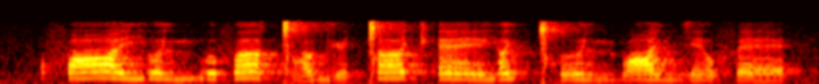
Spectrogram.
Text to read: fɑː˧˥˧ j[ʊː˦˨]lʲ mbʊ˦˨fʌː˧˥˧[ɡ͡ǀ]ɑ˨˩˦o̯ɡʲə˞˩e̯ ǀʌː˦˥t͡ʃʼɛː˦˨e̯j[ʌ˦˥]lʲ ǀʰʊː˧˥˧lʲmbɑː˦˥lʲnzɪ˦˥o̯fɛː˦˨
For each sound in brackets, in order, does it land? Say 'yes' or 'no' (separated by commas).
yes, yes, yes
